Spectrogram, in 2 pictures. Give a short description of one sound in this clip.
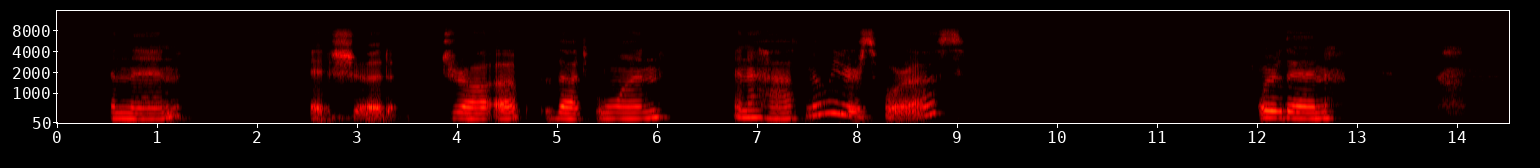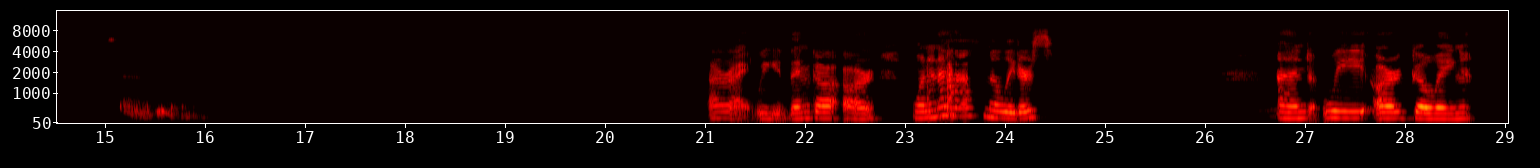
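A young woman speaks calmly and clearly into a nearby microphone, pausing often.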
